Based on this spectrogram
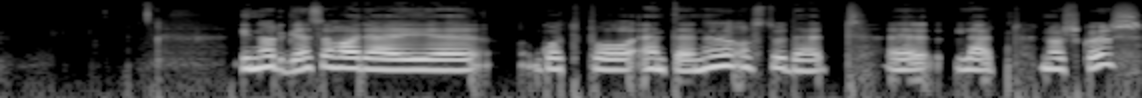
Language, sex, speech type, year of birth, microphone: Norwegian, female, spontaneous, 1986, Sennheiser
